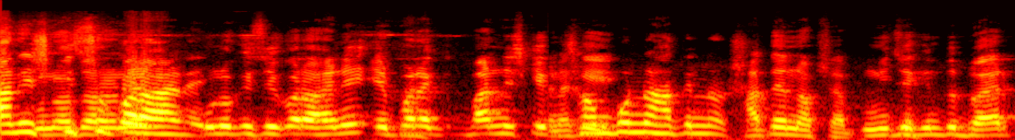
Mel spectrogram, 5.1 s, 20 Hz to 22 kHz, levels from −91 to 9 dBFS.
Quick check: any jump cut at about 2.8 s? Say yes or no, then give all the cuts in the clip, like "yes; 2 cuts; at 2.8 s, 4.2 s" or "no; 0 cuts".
yes; 1 cut; at 2.8 s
